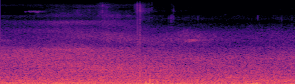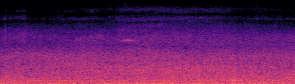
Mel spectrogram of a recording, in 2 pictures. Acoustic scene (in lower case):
residential area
